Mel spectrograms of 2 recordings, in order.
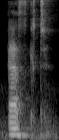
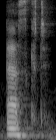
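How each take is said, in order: Both takes have the same delivery.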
